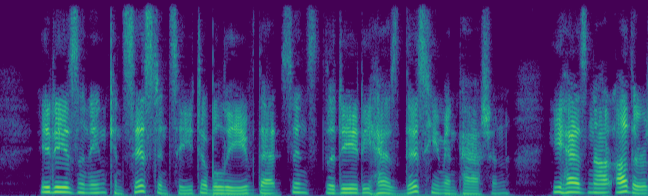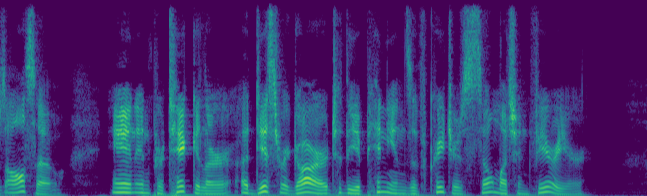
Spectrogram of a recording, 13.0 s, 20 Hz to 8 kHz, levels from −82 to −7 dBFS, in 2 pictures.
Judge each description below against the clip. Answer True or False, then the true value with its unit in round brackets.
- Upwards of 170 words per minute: False (150 wpm)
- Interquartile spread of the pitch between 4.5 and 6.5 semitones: True (5.1 semitones)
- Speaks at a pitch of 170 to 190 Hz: False (160 Hz)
